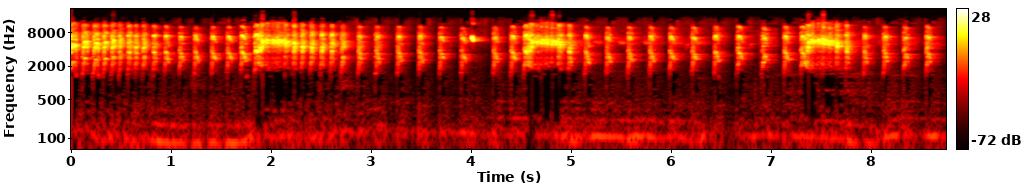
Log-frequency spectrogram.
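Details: Lovebird ngekek chatter, the long style used in song contests: rapid sharp ticking notes broken by recurring bursts of dense high chatter every few seconds, over a faint low hum.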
